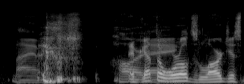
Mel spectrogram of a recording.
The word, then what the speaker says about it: Miami: Do have a town here that is spelled just like Miami, Florida, but it's pronounced Miami. Miami.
